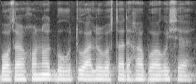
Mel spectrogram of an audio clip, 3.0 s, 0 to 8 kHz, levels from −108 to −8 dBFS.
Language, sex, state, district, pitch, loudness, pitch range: Assamese, male, Assam, Sonitpur, 110 Hz, -14 LUFS, 110-115 Hz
